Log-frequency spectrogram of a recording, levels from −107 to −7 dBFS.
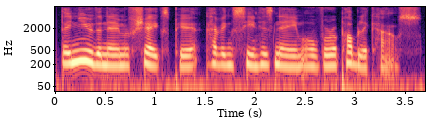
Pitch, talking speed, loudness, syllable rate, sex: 190 Hz, 225 wpm, -16 LUFS, 6.1 syllables/s, female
